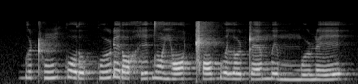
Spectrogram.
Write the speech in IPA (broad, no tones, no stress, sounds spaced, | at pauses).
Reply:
ɡ ʊ ʈʰ ũ k o ɾ o k u ɽ ɪ ɾ ɔ h ɪ d ɔ̃ j ɔ ǁ ɔ ɡʷ e l o ʈ ɛ m e mː u ɳ e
